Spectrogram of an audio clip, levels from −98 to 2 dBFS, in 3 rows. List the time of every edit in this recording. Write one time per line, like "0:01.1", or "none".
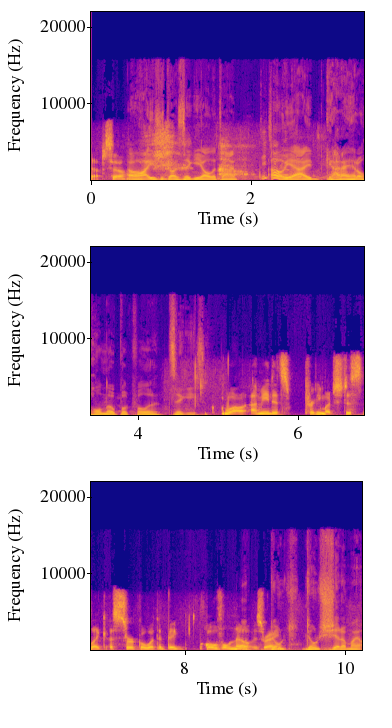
0:02.0
0:04.3

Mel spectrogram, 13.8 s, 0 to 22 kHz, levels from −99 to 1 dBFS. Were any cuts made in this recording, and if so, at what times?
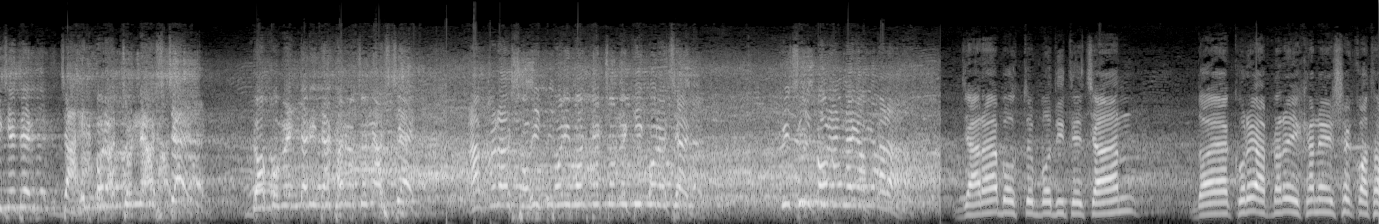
0:04.5
0:09.4

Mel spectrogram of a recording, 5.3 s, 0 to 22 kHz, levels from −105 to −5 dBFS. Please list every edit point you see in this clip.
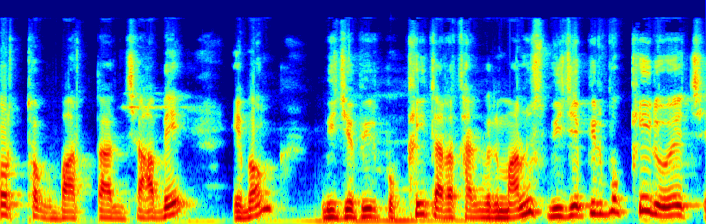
none

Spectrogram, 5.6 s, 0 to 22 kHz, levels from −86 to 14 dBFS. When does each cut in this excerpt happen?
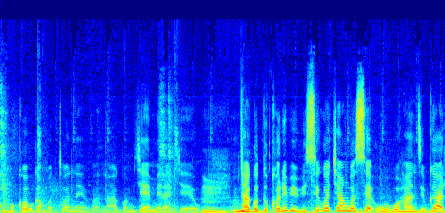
0:02.8

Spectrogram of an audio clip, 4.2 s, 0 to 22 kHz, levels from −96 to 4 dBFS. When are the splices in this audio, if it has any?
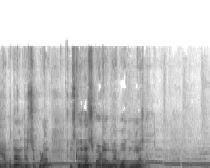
0:03.0

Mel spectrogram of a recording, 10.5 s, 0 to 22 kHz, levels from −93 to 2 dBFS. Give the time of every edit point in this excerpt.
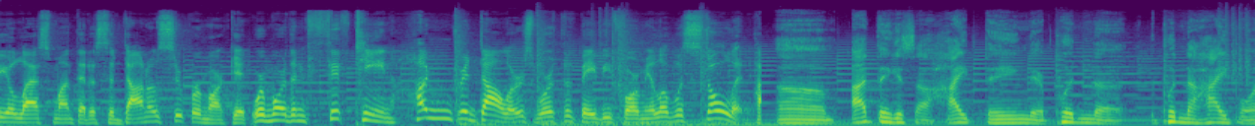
0:06.3

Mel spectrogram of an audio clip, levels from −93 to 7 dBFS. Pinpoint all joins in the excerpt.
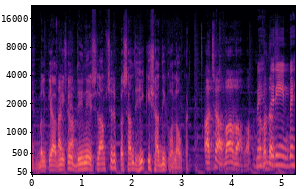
none

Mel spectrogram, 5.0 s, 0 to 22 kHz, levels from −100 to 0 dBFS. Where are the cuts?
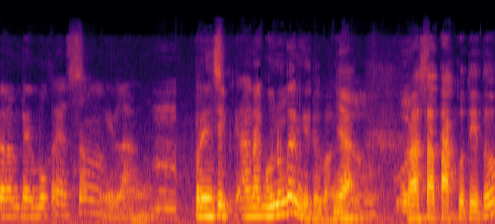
0:01.8

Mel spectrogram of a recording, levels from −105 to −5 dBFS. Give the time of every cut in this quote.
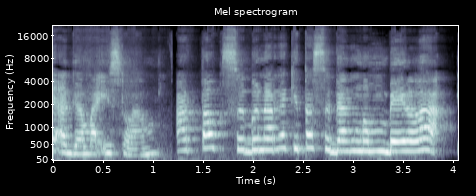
0:01.1

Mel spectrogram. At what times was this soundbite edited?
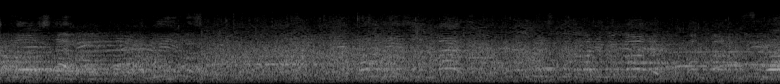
0:02.0

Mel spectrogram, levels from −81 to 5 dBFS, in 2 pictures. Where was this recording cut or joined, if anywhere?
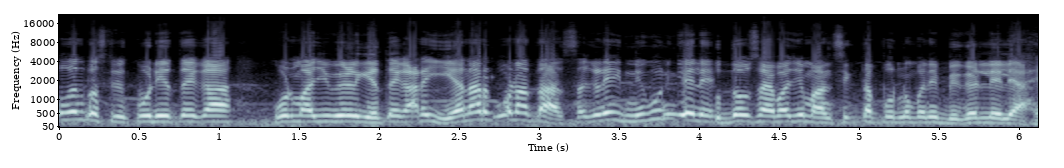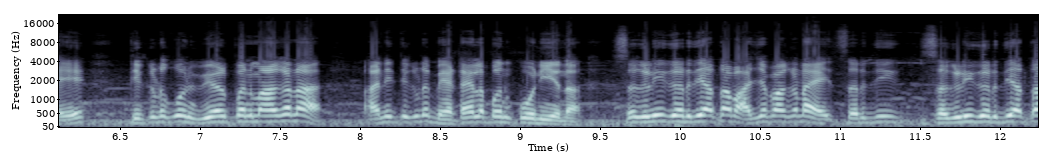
0:04.1

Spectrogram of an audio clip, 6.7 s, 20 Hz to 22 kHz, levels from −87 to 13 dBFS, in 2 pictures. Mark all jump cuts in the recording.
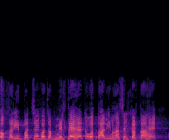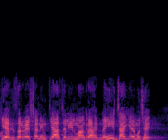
0:03.2

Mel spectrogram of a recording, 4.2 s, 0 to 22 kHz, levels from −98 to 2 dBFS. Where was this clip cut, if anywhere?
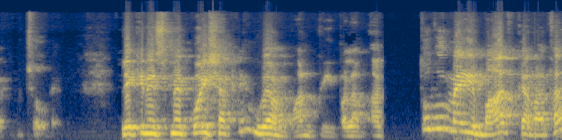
0:02.8

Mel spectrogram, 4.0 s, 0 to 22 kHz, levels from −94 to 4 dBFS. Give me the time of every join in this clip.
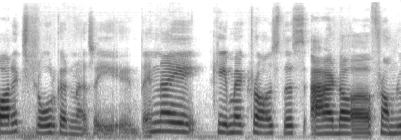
none

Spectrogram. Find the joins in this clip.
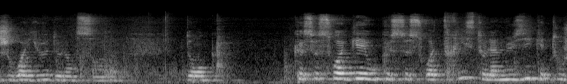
none

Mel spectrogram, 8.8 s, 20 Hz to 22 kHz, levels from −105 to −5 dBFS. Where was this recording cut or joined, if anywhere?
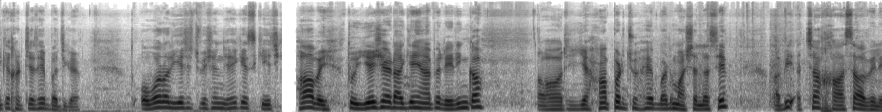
0:02.8

